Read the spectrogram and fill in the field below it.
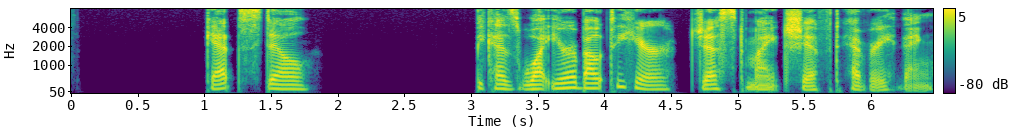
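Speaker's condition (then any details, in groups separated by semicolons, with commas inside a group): No condition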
